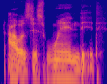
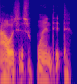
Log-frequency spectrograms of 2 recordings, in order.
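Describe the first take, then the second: First: "winded" drawn out slowly for emphasis; slow emphatic repeat. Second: Said in the usual way. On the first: Real, not acted. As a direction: stretch out "winded", half the speed.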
